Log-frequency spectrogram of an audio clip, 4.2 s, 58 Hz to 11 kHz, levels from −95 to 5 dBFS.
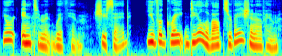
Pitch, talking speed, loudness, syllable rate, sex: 185 Hz, 200 wpm, -18 LUFS, 6.0 syllables/s, female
